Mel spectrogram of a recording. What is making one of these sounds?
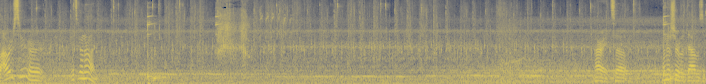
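Footsteps patter quickly across the ground.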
